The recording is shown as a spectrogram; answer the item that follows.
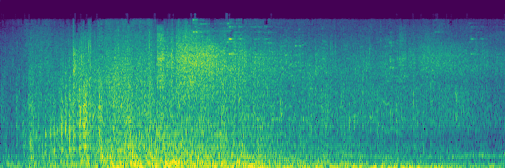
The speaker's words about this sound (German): Laut ist das Brechen des alten Astes. Mit seinem Fallen fällt auch der windschiefe, gelb beflechtete Mostbirnenbaum.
